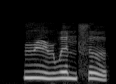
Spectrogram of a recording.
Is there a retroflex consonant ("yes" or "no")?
yes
